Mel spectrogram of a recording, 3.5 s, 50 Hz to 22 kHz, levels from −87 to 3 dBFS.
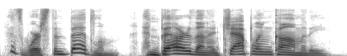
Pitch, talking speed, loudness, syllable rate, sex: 160 Hz, 175 wpm, -19 LUFS, 5.6 syllables/s, female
